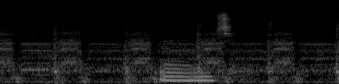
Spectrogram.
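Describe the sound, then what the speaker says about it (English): An HP Envy 5055 inkjet printer runs an image print job with a steady mechanical whir, repeated carriage clicks and a louder motor hum near the middle; one person says a single word. "So right now I have my image printing."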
